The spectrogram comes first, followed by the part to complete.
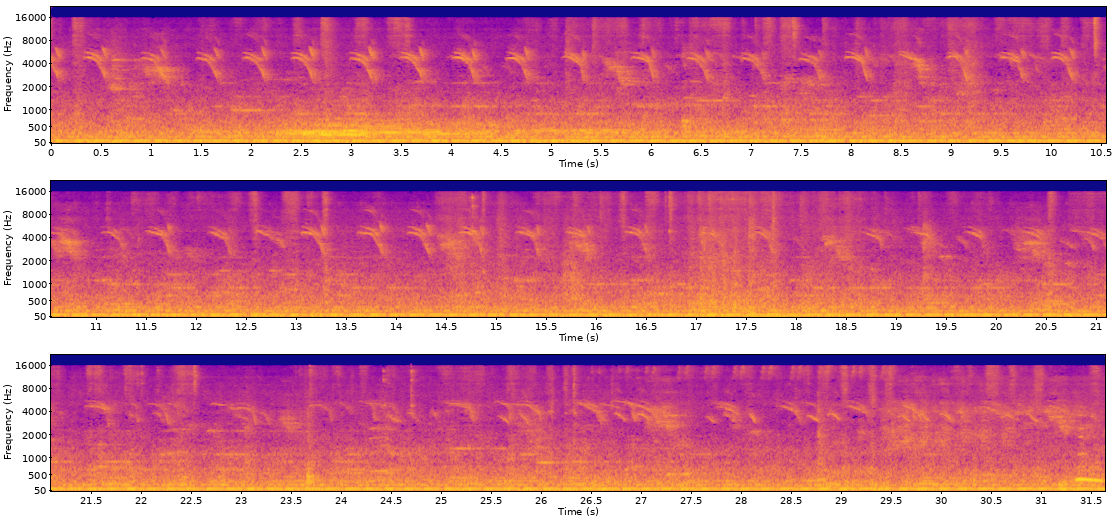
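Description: A chick peeping over and over, short high falling notes at about two a second, with a brief lower clucking about three seconds in. A steady low hum runs underneath.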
